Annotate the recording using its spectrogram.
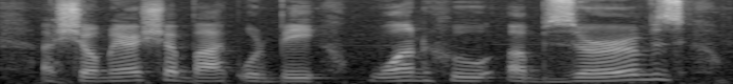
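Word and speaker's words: שומר שבת: If you said Shomer Shabbat or Shomer Shabbat, you are 100% correct.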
